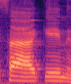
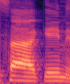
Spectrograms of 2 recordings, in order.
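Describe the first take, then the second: The two takes are said the same way.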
